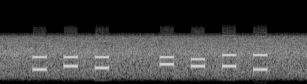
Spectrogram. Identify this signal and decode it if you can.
DTMF, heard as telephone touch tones, dialled by machine, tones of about 140 ms, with phone line noise. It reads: 285 0793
